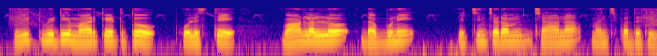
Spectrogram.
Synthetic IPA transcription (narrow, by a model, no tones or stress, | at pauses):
iːkʋiʈimaːɾke̞ːʈːt̪o̞ː | pʰo̞ːlist̪e̞ː | baːɳlɐlːo̞ːɖɐbːuni | ʋet͡ʃːiɲt͡ʃɐɽɐmt͡ʃaːnaːmɐɲt͡ʃi̥pɐd̪ʱːɐt̪i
